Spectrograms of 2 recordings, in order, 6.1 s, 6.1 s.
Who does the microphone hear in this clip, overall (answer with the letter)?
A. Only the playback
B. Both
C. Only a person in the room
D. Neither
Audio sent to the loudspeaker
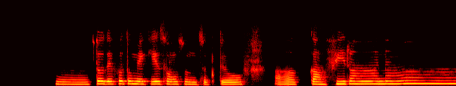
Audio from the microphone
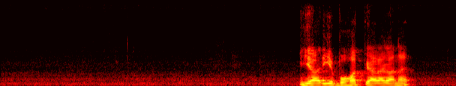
C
